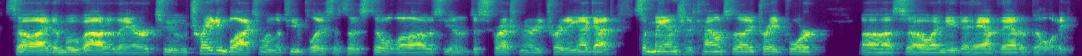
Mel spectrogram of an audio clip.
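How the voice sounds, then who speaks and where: A man's voice: fairly low pitch, fairly even intonation, moderate pace, fairly bright tone, echoey room. A middle-aged man with a Chicago accent, a guest options trader talking casually, rambling with many fillers. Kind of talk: casual interview chat.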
